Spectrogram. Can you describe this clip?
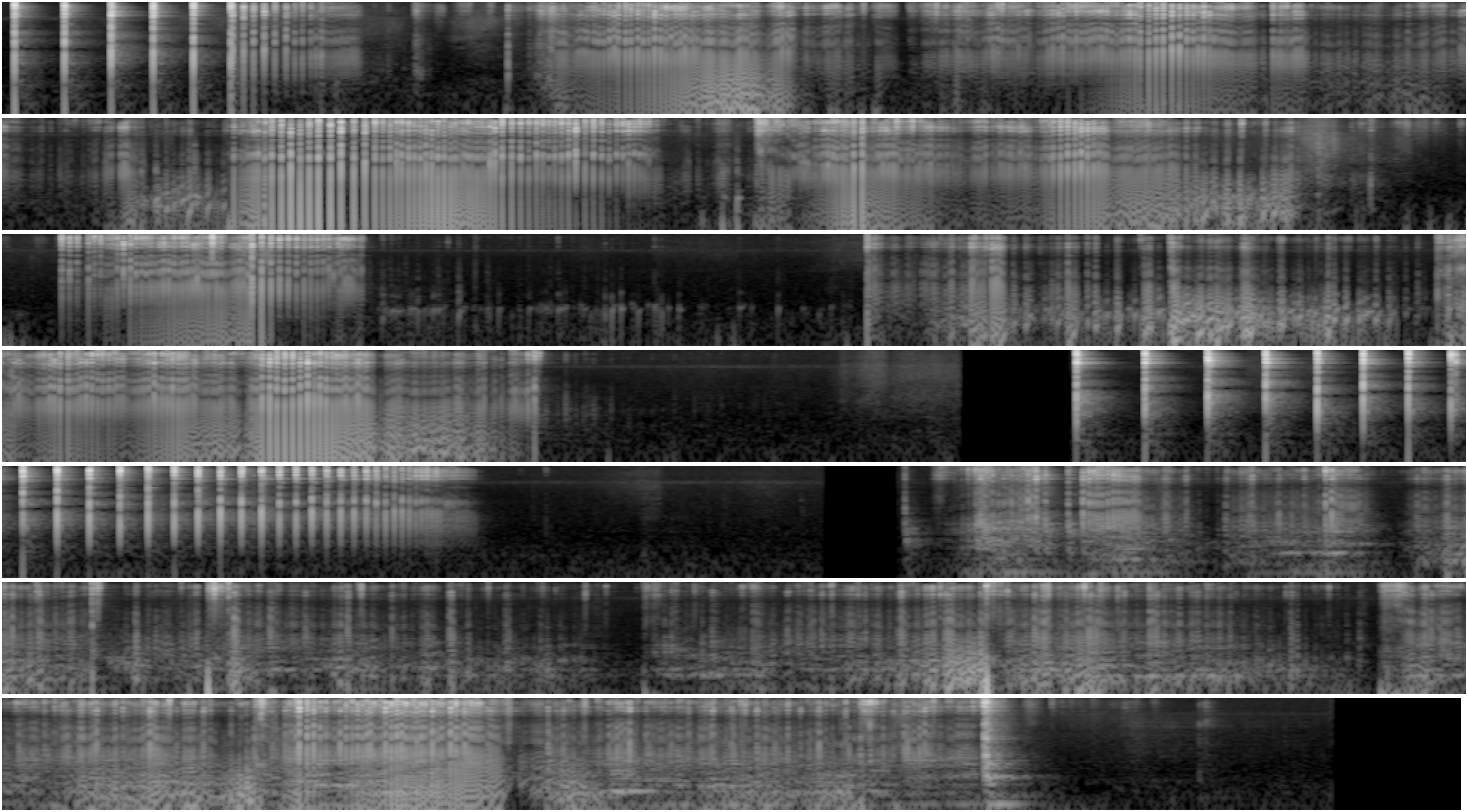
Table tennis ball rolling on a stone bathroom floor and inside a bathtub.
